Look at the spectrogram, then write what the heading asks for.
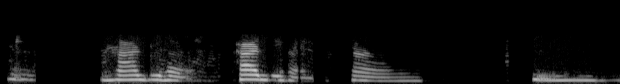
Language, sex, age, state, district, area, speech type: Punjabi, female, 45-60, Punjab, Muktsar, urban, conversation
